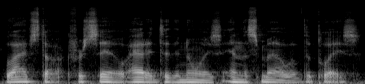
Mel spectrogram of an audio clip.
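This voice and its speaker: Low, creaky-voiced male audiobook narrator. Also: level tone, normal speed, warm tone. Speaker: author reading his own novel. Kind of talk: scripted fantasy audiobook narration.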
